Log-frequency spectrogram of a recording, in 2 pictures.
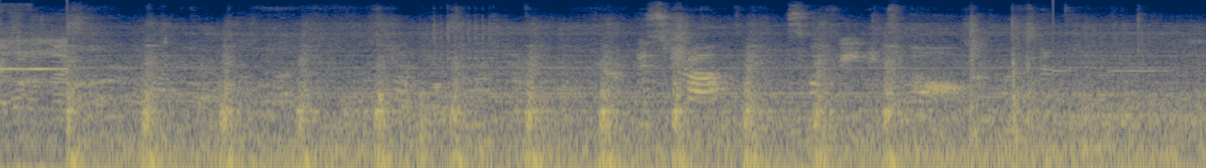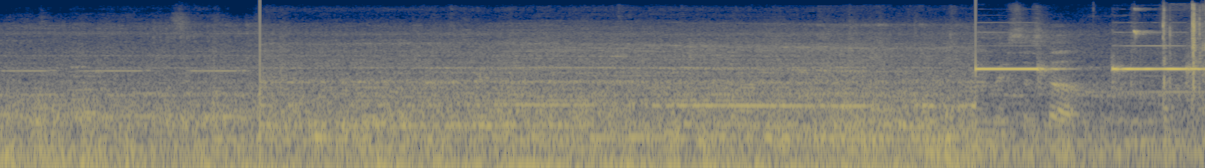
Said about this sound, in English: this is just the tram over to Nottingham Trent University, which is a really nice tram ride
